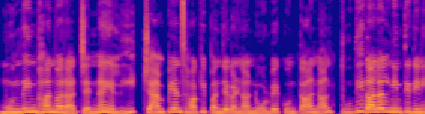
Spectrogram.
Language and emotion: Kannada, happy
